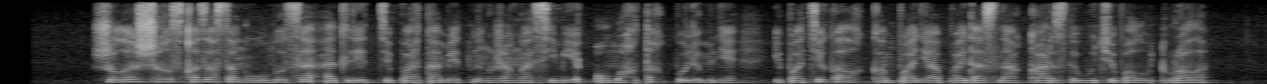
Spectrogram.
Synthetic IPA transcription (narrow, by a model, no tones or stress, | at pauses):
ʒ̥əlˠəʃəʁəsqʰɑzɑqst̪ɑnwo̞blˠəsəʔæd̪ɪle̞t̪̚d̪̥ʲe̞part̪amʲe̞nt̪ɪnɪŋʒɑɴɑse̞mijɑwmɑqt̪əq̚bɵlɪmɪne̞epot̪ʲe̞kɑlˠəq̚kʰːo̞mpanʲijapʰɑjd̪ɑsənɑqʰɑɾəzd̪əwɵt̪e̞pɑlˠuət̪ʰuɾɑlˠə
